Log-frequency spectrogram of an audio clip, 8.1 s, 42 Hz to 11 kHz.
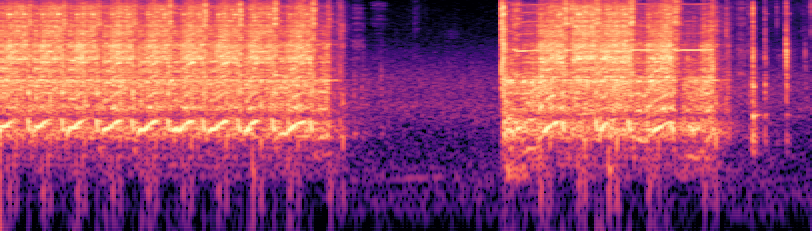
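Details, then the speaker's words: Scott's lawn tractor with a swapped-in Kohler CV16S engine, first start attempt on starting fluid: two bursts of sluggish, labouring starter churn at about three turns a second, never catching. A weak battery is slowing the cranking and needs charging. "Sounds like my battery's getting weak, but it's cranking. And I'm gonna have to charge your battery, I guess."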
